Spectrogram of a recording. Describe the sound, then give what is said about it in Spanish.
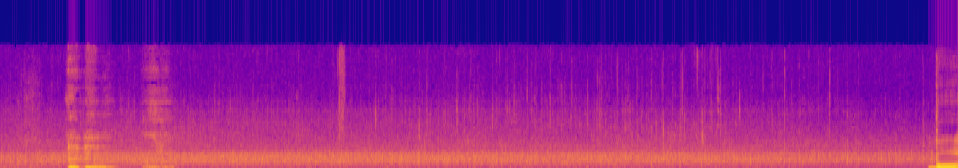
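Steady, dense applause from a crowd fills the whole clip, a continuous hissing patter of many hands clapping, with a few brief voice sounds rising over it at the start and end; an audience applauding the King, God, during a religious service. “Dale fuerte ese aplauso al Rey.”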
